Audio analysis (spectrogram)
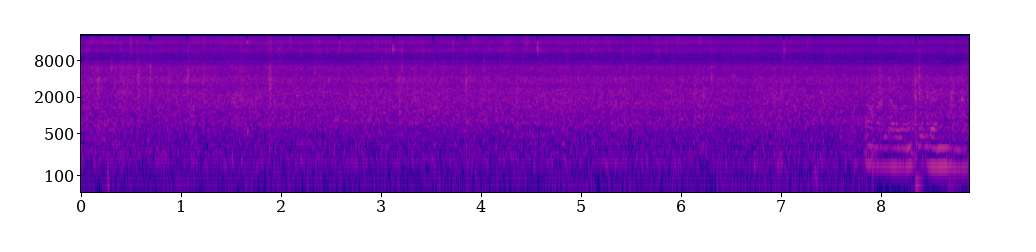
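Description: Steady dense rain pours during a typhoon in La Union, a constant broadband hiss of drops hitting surfaces throughout, growing louder and heavier near the end.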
